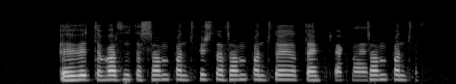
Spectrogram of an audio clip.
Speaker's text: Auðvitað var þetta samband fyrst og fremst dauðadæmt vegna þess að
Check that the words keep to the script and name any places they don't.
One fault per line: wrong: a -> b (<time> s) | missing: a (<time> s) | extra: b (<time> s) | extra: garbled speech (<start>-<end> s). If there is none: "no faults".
wrong: fremst -> samband (2.3 s)
wrong: þess -> samband (3.7 s)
